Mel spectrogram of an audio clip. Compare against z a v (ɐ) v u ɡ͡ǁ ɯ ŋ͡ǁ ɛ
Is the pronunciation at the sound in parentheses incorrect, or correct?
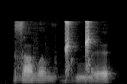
correct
